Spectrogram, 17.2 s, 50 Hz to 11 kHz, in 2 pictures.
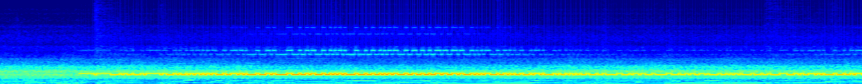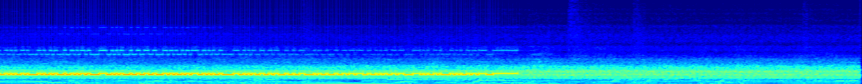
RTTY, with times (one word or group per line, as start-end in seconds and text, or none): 1.6-2.9 ADJACENT
3.1-3.6 ARE
3.8-4.9 RAILWAY
5.1-5.9 SHEDS
6.1-6.7 THAT
6.9-7.6 WERE
7.7-8.4 ONCE
8.6-9.2 USED
9.4-9.9 FOR
10.0-11.7 INDUSTRIAL
12.0-13.7 PURPOSES.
